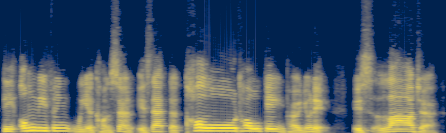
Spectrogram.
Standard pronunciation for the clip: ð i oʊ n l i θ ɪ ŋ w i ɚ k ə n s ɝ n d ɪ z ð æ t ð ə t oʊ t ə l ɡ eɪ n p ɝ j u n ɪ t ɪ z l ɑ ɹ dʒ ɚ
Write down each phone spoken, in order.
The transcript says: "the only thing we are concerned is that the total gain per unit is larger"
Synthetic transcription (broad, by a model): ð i oʊ n l i θ ɪ ŋ w i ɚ k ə n s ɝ n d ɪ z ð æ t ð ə t oʊ t ə l ɡ eɪ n p ɝ j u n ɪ t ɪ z l ɑ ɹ dʒ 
